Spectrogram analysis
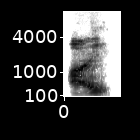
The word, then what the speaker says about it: Henri: My full name is Henry, and the Haitian way you pronounce Henry, or the accent way you pronounce Henry is Henri.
